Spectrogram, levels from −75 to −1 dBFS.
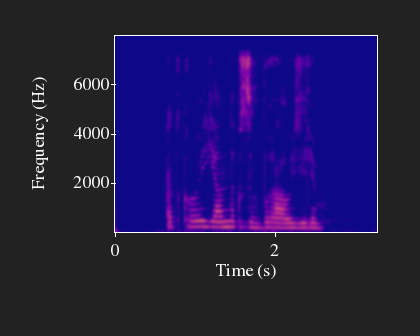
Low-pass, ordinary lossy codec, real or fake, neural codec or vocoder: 7.2 kHz; none; fake; codec, 16 kHz in and 24 kHz out, 2.2 kbps, FireRedTTS-2 codec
